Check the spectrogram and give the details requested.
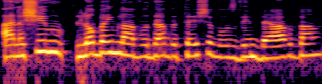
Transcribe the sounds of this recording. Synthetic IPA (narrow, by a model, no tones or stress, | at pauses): aːnaʃimlo̞baimleavo̞dabete̞jʃaveozvimbeaʁba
